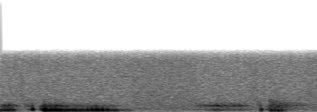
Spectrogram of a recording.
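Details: Mother snoring in sleep: a loud, rattling inspiratory snore lasting over a second, then a quieter fluttering breath and a second, softer snore.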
